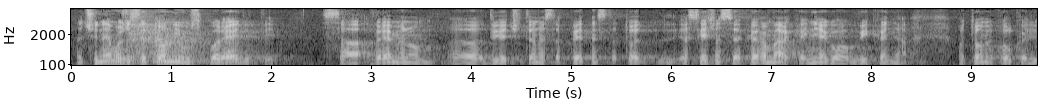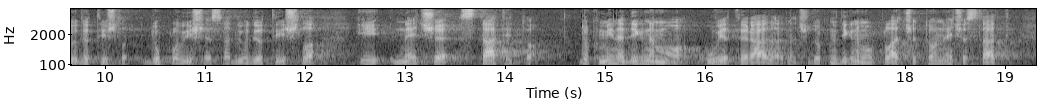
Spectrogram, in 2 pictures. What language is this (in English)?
Croatian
